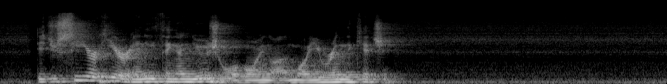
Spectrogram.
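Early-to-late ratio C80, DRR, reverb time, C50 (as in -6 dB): 10.5 dB, 1.5 dB, 0.85 s, 8.0 dB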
